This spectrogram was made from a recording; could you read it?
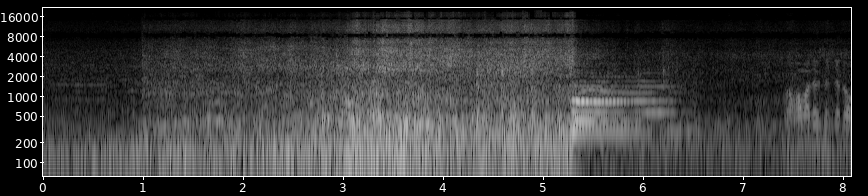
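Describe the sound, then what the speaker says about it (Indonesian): A Serayu passenger train hauled by two locomotives passes close by in a loud, rising and fading rumble, followed by a sustained horn blast and a brief tonal tail. "menunggu kereta api Serayu dari arah timur yang katanya double traksi teman-teman"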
